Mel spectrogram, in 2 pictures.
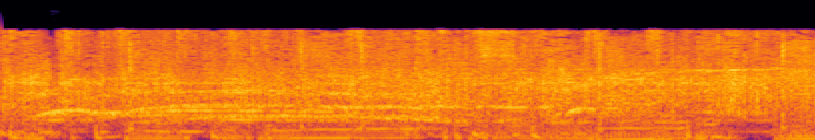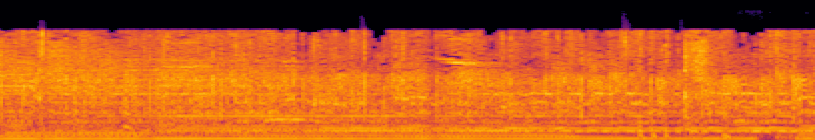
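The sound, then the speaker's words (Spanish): A crowd applauds loudly and steadily for about eight seconds as a farewell to a guest at the end of a programme, a dense wash of clapping with scattered cheers and whoops, and a low hum running underneath in the second half. “Vale, pues un aplauso”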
